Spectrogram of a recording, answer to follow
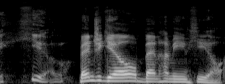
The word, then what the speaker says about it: Gil: of making that up I know that the Spanish G is pronounced like an H so it's it's heel it's really I mean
